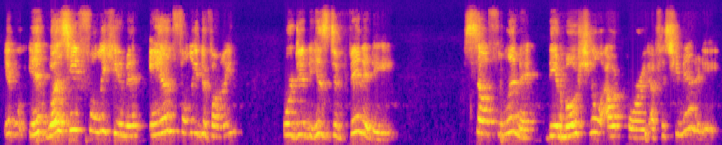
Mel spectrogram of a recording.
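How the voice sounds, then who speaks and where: A woman with a high, bright voice talks through a casual faith discussion as a co-host. She is candid and animated, and the room around her rings with echo. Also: a little slow. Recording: echoey room.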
